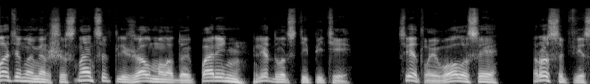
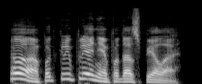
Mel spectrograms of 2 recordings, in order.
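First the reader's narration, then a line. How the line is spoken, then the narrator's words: Cheerful exclamation. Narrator (Russian): весело воскликнул он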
